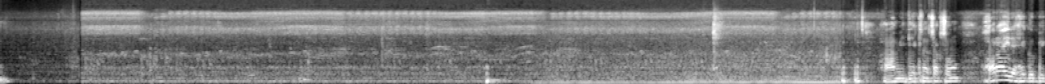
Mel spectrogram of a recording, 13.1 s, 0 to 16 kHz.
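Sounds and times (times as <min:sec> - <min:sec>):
lower engine hum: 0:01.0 - 0:13.0
outboard motor drone: 0:01.0 - 0:13.0.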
